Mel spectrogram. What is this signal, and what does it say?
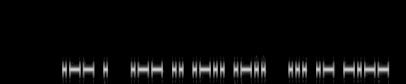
Morse code, heard as a keyed tone, about 34 wpm, 700 Hz. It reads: WE WILL SAY
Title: Sentences from Top 200 Words and Abbreviations 35wpm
